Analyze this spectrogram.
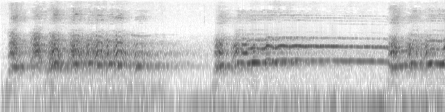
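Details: An Eastern coyote (coywolf) in a Bellingham, Massachusetts backyard at night during the January–March mating season gives rapid yipping barks, then long, steady, slightly wavering howls.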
